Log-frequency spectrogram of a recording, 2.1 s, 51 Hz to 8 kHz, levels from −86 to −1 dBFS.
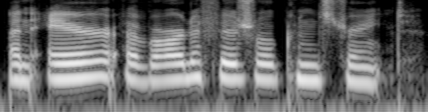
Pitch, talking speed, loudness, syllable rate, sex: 225 Hz, 140 wpm, -15 LUFS, 4.7 syllables/s, female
